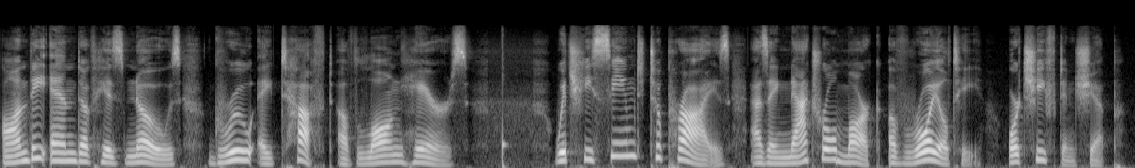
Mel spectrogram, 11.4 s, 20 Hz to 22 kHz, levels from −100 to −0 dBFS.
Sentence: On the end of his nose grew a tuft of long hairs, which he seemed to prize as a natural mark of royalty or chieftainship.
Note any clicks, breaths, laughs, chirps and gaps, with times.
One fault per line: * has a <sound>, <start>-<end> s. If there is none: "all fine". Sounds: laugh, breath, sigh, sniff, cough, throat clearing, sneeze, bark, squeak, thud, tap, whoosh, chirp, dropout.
* has a tap, 5.0-5.2 s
